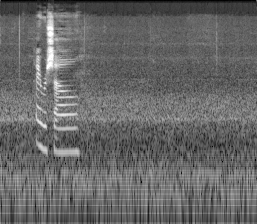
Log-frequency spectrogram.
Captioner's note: wind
